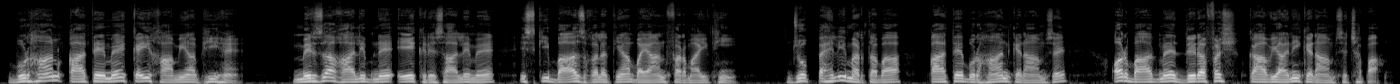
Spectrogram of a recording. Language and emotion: Urdu, neutral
